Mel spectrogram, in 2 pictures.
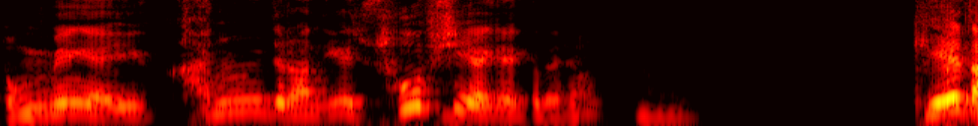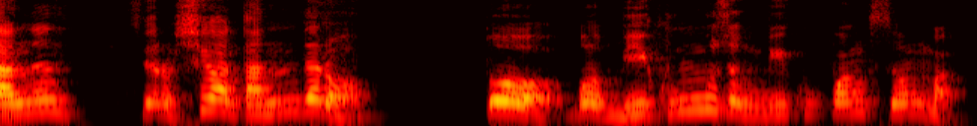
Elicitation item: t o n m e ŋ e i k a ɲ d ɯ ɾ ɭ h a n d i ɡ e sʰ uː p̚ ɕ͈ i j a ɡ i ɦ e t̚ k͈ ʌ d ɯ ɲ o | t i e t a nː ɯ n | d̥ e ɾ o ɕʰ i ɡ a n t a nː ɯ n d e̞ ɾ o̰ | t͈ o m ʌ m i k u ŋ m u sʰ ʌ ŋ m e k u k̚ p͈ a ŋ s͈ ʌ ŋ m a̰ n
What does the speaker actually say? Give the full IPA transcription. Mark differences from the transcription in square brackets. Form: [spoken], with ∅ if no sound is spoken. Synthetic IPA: t o [ŋ] m e ŋ e i k a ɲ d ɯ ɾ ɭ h a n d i ɡ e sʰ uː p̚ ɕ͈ i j a ɡ i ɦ e t̚ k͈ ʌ d ɯ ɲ o | [k] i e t a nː ɯ n | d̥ e ɾ o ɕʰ i ɡ a n t a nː ɯ n d e̞ ɾ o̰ | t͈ o m ʌ m i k u ŋ m u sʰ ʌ ŋ m [i] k u k̚ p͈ a ŋ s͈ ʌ ŋ m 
